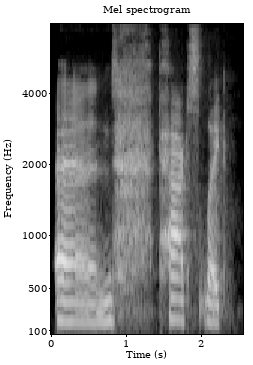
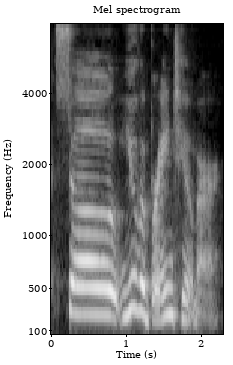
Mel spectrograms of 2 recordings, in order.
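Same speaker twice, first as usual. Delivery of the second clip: blunt resident; 5 semitones higher, 5 dB louder than usual. Retold or imitated. Doctor voiced bluntly.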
